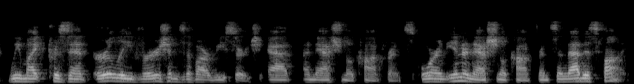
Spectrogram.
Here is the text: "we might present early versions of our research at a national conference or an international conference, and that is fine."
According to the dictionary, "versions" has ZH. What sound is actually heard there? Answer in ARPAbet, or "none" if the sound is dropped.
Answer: ZH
